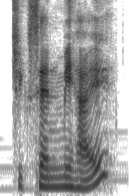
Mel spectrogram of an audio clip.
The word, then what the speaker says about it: Csikszentmihalyi: Really? That's how you pronounce it? Csikszentmihalyi?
